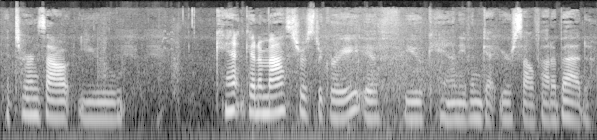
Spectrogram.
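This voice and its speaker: A woman voicing a guarded young woman in an audio drama, quiet and wry about her grief. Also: fairly low pitch, steady tone, moderate pace, noisy background, close to an everyday voice. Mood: wistful. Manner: dry, wry, subdued.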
